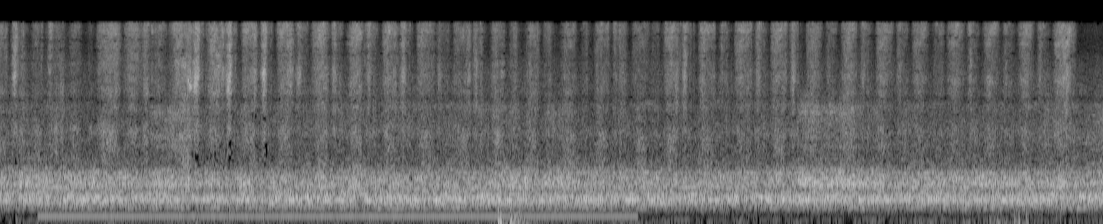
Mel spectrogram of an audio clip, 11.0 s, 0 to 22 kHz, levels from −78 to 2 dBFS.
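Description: Mains hum runs from 0.38 to 6.38 s: power-line interference, likely from a ground loop or nearby transformer, adds a steady 50 Hz tone sitting roughly 20 dB below the sound.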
